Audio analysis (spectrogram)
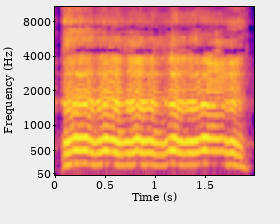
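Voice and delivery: put-on a child's high wailing cry; long high frightened wail. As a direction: wail at the top of the lungs. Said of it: "Teddy was wailing".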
